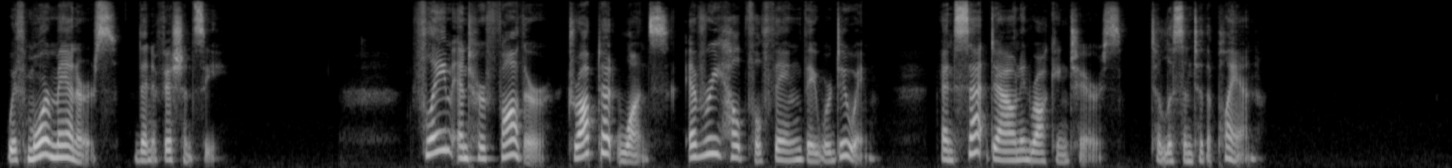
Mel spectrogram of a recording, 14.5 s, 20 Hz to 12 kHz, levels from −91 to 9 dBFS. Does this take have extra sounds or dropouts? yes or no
no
